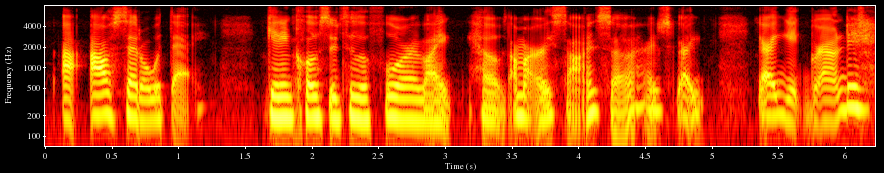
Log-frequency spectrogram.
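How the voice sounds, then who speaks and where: A woman speaks at a fairly quick pace with a medium pitch, ordinary pitch variation and some vocal fry, in a dry, close recording with no echo that is very clean with a silent background. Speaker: rapper. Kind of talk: interview. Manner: halting.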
